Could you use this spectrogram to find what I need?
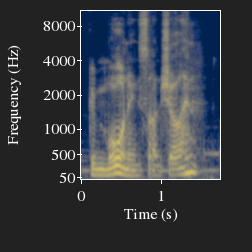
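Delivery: very deep voice. Greeting a captive who just woke up: very deep voice. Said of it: "A very deep voice".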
